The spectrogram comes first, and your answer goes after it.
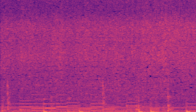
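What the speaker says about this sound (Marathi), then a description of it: "परतत राहायचं आहे।" Grated coconut and milk are stirred in a hot pan, with a steady bubbling sizzle and rhythmic scraping strokes of the spoon, close and continuous.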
